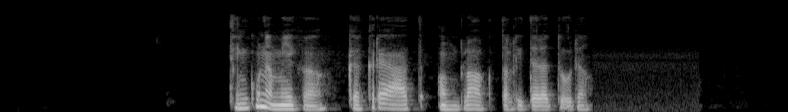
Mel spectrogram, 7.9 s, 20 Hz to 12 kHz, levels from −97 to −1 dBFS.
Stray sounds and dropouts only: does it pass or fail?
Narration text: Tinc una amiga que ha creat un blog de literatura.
pass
